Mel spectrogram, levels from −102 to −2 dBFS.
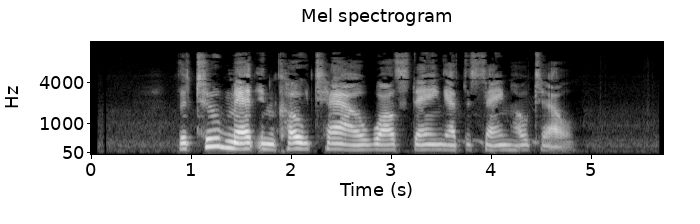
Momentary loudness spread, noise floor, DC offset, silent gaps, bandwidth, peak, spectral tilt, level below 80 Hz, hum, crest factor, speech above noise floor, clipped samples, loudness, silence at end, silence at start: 13 LU; -65 dBFS; under 0.1%; none; 11.5 kHz; -2 dBFS; -4.5 dB/octave; -78 dBFS; none; 20 dB; 44 dB; under 0.1%; -21 LUFS; 0.95 s; 0.9 s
